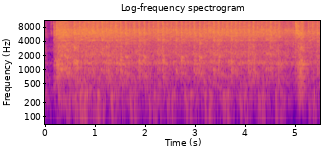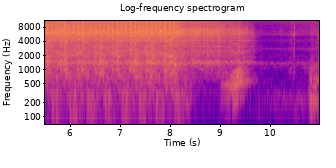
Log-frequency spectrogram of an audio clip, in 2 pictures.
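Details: Toyota AE86 after ignition coil replacement, start attempt: rapid, regular cranking at about three per second for eight seconds, then it stops; the engine turns over but does not start. Owners suspect the timing may be a tooth off.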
